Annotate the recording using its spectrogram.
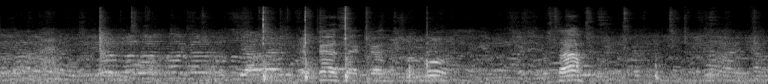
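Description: A heavy blade chops through fish on a hard surface.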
